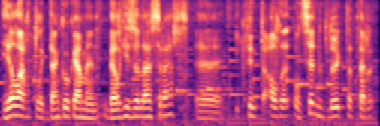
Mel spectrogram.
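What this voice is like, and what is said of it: Put-on Flemish accent. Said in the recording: “I'm going to speak a little bit in their accent ... I've got a few people from Flanders, from Belgium”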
